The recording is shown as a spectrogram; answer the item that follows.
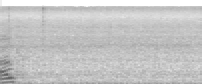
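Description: A steady low mechanical hum with no change in pitch or level, under the last word of speech at the start.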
